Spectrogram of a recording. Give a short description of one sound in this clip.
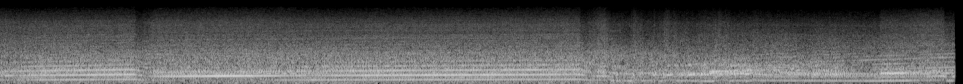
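A racing car engine roars loudly, rising in pitch and dropping with each gear change.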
